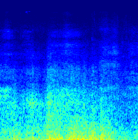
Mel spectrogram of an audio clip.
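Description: Wind buffeting the microphone: a low, uneven rumble that swells about half a second in and eases near the end.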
